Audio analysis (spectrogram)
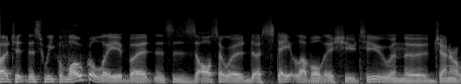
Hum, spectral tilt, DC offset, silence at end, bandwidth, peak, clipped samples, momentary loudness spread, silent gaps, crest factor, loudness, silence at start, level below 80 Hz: none; -7.5 dB/octave; under 0.1%; 0 s; 9.6 kHz; -12 dBFS; under 0.1%; 5 LU; none; 16 dB; -29 LUFS; 0 s; -54 dBFS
